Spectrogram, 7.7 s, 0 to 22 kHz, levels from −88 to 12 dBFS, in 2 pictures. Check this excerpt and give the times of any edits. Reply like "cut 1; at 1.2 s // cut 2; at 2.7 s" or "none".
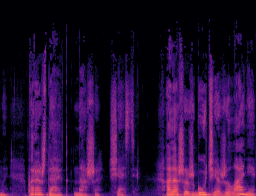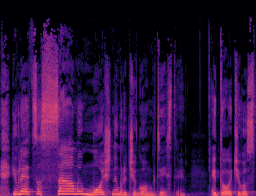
none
